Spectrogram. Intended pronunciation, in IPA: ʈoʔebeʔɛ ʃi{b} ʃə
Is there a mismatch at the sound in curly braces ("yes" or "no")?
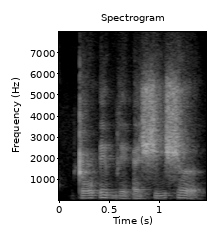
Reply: yes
